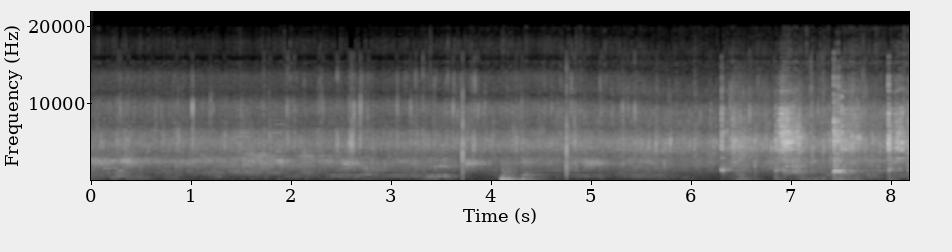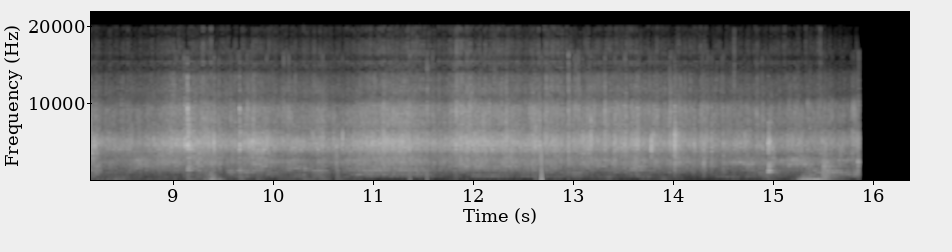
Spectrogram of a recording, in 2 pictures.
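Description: Dried kechki fish fries until crispy in a pan, a long steady sizzle up close with scraping stirs and occasional utensil knocks, and a voice speaks briefly over it.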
